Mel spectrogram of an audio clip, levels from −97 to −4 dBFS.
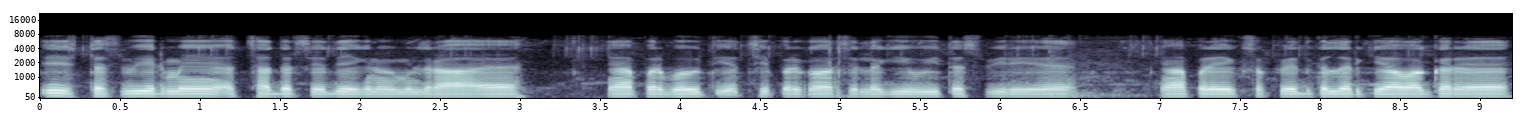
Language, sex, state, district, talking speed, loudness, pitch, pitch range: Hindi, male, Rajasthan, Bikaner, 190 wpm, -17 LUFS, 110 Hz, 105-110 Hz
